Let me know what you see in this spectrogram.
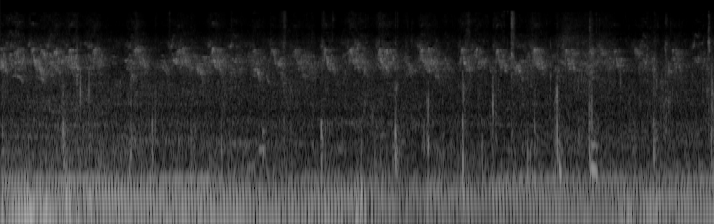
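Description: A bird chirping in a regular run of short, high notes, about three a second, over a steady low rumble, with scattered light clicks.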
